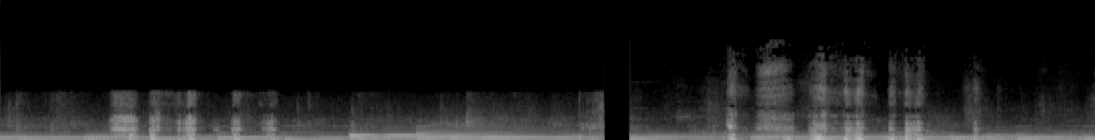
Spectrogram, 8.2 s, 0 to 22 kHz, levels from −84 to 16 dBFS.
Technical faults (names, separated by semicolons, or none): input switched to a poorer device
